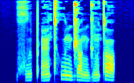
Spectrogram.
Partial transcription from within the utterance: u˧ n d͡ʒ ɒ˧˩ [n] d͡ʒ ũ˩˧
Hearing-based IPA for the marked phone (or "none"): n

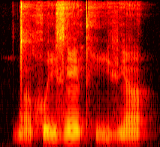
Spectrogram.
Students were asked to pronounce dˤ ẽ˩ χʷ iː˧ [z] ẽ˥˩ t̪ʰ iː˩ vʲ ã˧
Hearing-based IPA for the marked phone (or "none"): z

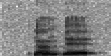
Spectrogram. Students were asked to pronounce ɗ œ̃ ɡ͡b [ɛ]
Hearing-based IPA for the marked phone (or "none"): ɛ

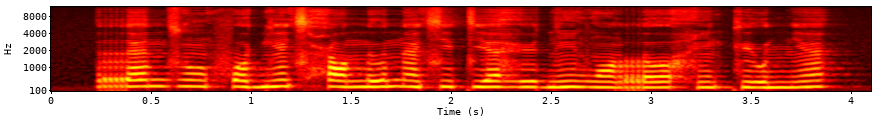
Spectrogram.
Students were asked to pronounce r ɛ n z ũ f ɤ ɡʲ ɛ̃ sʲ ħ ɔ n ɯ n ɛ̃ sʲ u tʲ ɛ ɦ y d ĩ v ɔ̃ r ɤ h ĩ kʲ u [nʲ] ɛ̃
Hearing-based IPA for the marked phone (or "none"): nʲ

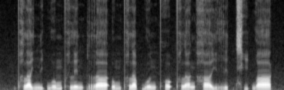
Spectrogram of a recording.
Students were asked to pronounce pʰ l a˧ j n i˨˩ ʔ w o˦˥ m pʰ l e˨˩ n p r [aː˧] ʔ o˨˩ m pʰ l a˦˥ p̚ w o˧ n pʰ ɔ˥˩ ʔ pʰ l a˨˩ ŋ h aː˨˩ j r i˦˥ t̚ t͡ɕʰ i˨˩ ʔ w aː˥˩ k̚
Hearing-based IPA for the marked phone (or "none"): aː˧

